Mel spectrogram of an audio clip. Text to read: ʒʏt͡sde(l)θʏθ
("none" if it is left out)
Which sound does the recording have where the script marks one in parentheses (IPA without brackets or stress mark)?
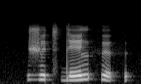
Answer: l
